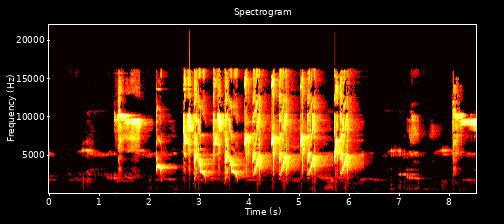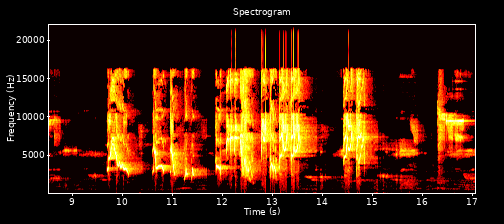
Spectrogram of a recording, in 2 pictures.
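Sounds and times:
Yellow-legged Thrush singing: 2.2s - 6.2s, 9.7s - 13.7s.

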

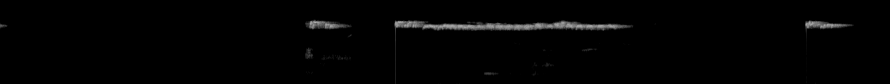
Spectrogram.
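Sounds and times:
Tropical kingbird song: 3.1s - 6.4s.

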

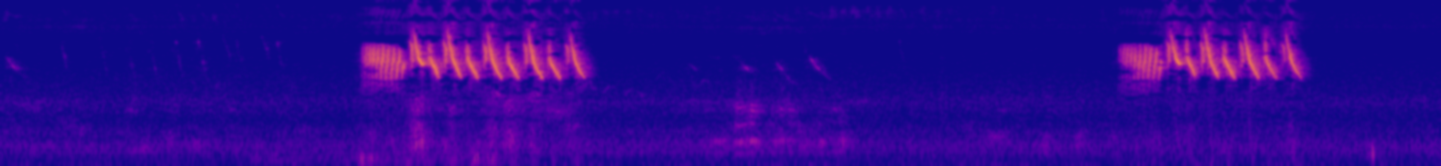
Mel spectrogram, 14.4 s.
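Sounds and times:
stripe-tailed yellow finch song with buzzing trill and down-slurred notes: 3.6s - 5.9s, 11.2s - 13.1s.

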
